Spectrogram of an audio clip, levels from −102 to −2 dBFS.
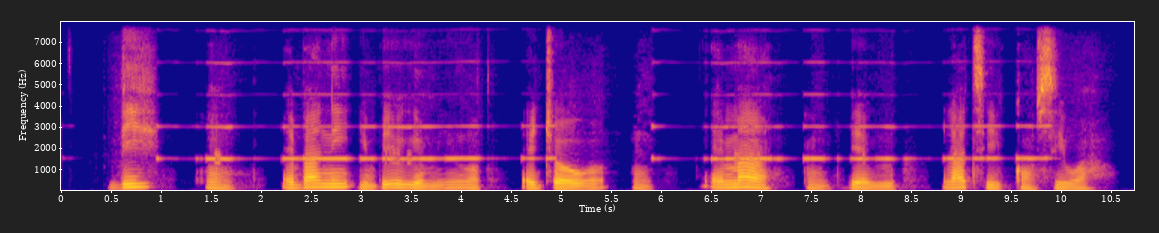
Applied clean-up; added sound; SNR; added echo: neural mask model RNNoise.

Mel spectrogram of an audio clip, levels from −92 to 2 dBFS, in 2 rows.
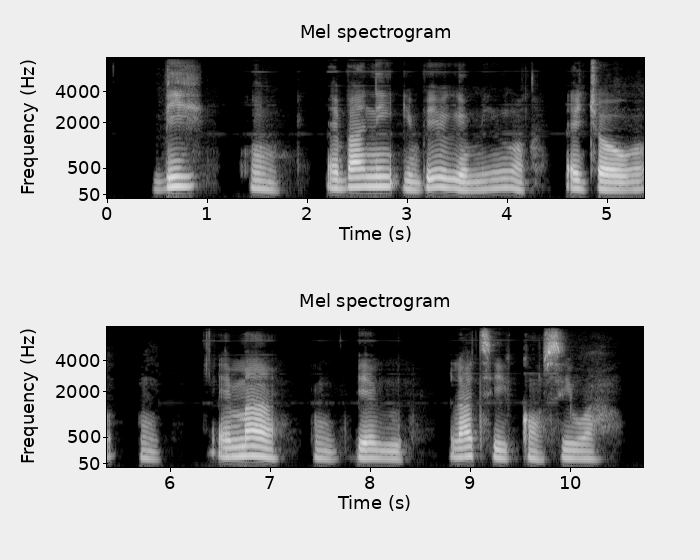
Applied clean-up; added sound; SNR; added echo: neural mask model DeepFilterNet 3.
